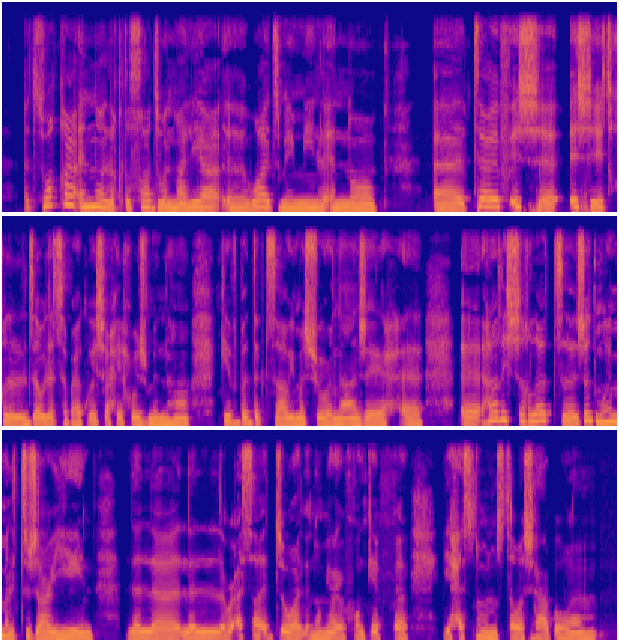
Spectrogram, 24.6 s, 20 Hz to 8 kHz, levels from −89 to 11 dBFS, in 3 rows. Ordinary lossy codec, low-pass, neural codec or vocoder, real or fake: none; 7.2 kHz; none; real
